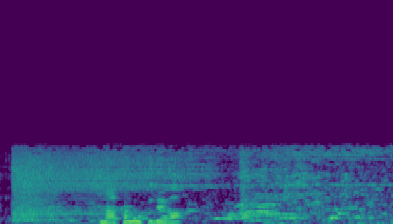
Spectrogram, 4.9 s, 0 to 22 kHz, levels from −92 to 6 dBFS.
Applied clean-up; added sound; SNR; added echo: classical method Wiener filter.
